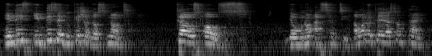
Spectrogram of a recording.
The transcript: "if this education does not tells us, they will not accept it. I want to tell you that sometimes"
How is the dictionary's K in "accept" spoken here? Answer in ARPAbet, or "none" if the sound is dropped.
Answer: K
